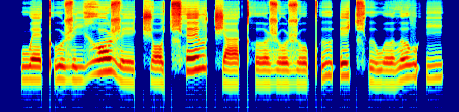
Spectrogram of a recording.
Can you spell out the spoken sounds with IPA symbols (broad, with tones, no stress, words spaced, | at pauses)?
wɛ˩kʼu˩ʐi˩ ɣɔ˦˥ʐe˩ t͡ʃɔ˩t͡ɕʰɛ˦˥vt͡ʃa˩ kʰɤ˩ ʐo˩ʐo˩pʼɯ˦˥ ʔe˦˥t͡ɕʰɯ˩wɤ˩ðɤ˦˥v ʔi˦˥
